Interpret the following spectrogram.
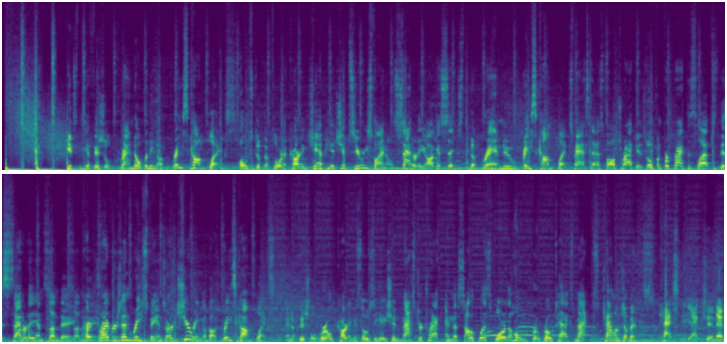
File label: Spot Voice FX; Race Complex; Cart; Sunday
